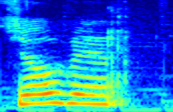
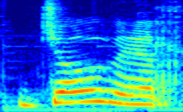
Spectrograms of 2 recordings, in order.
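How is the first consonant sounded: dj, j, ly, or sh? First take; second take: j; dj. First: The first consonant sounds like a soft 'zh'. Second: The first consonant sounds like English 'j'. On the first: "som de J" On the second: "som de DJ"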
